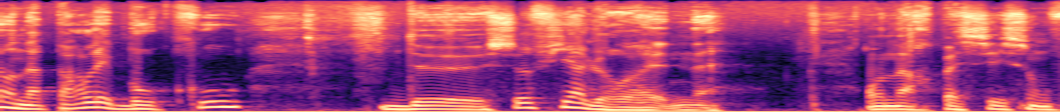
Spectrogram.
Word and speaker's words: Sophia: Je précise d'abord, son prénom se prononce Sophia, que ce soit avec un F ou PH, modernisé en PH. Et Sofia, c'est la capitale de la Bulgarie.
